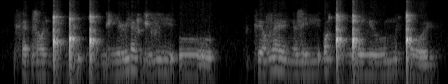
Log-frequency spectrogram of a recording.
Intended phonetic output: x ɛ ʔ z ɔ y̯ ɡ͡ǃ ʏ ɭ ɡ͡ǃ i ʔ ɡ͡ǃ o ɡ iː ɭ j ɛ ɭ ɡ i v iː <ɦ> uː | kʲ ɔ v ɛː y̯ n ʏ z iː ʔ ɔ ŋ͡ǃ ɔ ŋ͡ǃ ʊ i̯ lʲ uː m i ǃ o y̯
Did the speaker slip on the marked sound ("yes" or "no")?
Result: yes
